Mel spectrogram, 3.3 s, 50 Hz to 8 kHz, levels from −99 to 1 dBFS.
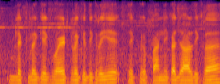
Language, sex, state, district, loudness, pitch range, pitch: Hindi, male, Chhattisgarh, Bilaspur, -19 LUFS, 105-110 Hz, 105 Hz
